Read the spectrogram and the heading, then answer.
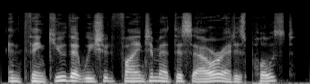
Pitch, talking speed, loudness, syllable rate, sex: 145 Hz, 270 wpm, -17 LUFS, 5.0 syllables/s, male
